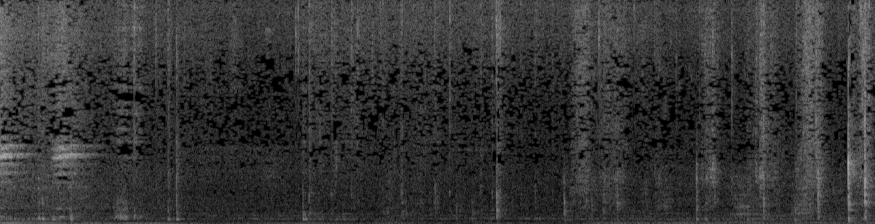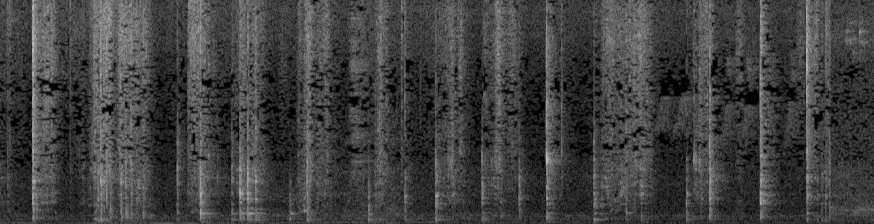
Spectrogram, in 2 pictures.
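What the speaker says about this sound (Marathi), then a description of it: "छान ढवळून घेऊया. एकत्र झालं पाहिजे." A spoon stirs plum cake batter made with jaggery, wheat flour and dry fruits in a bowl, scraping and tapping at an irregular pace, with the clicks growing sharper and louder toward the end, and a quiet hum underneath.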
